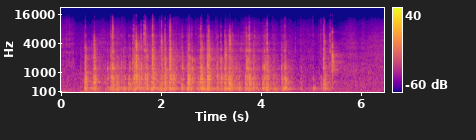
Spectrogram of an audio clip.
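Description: Socket ratchet on a long extension clicking rapidly as engine-mount bracket bolts are run in, not yet tightened. The clicking starts about half a second in and stops about five and a half seconds in.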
